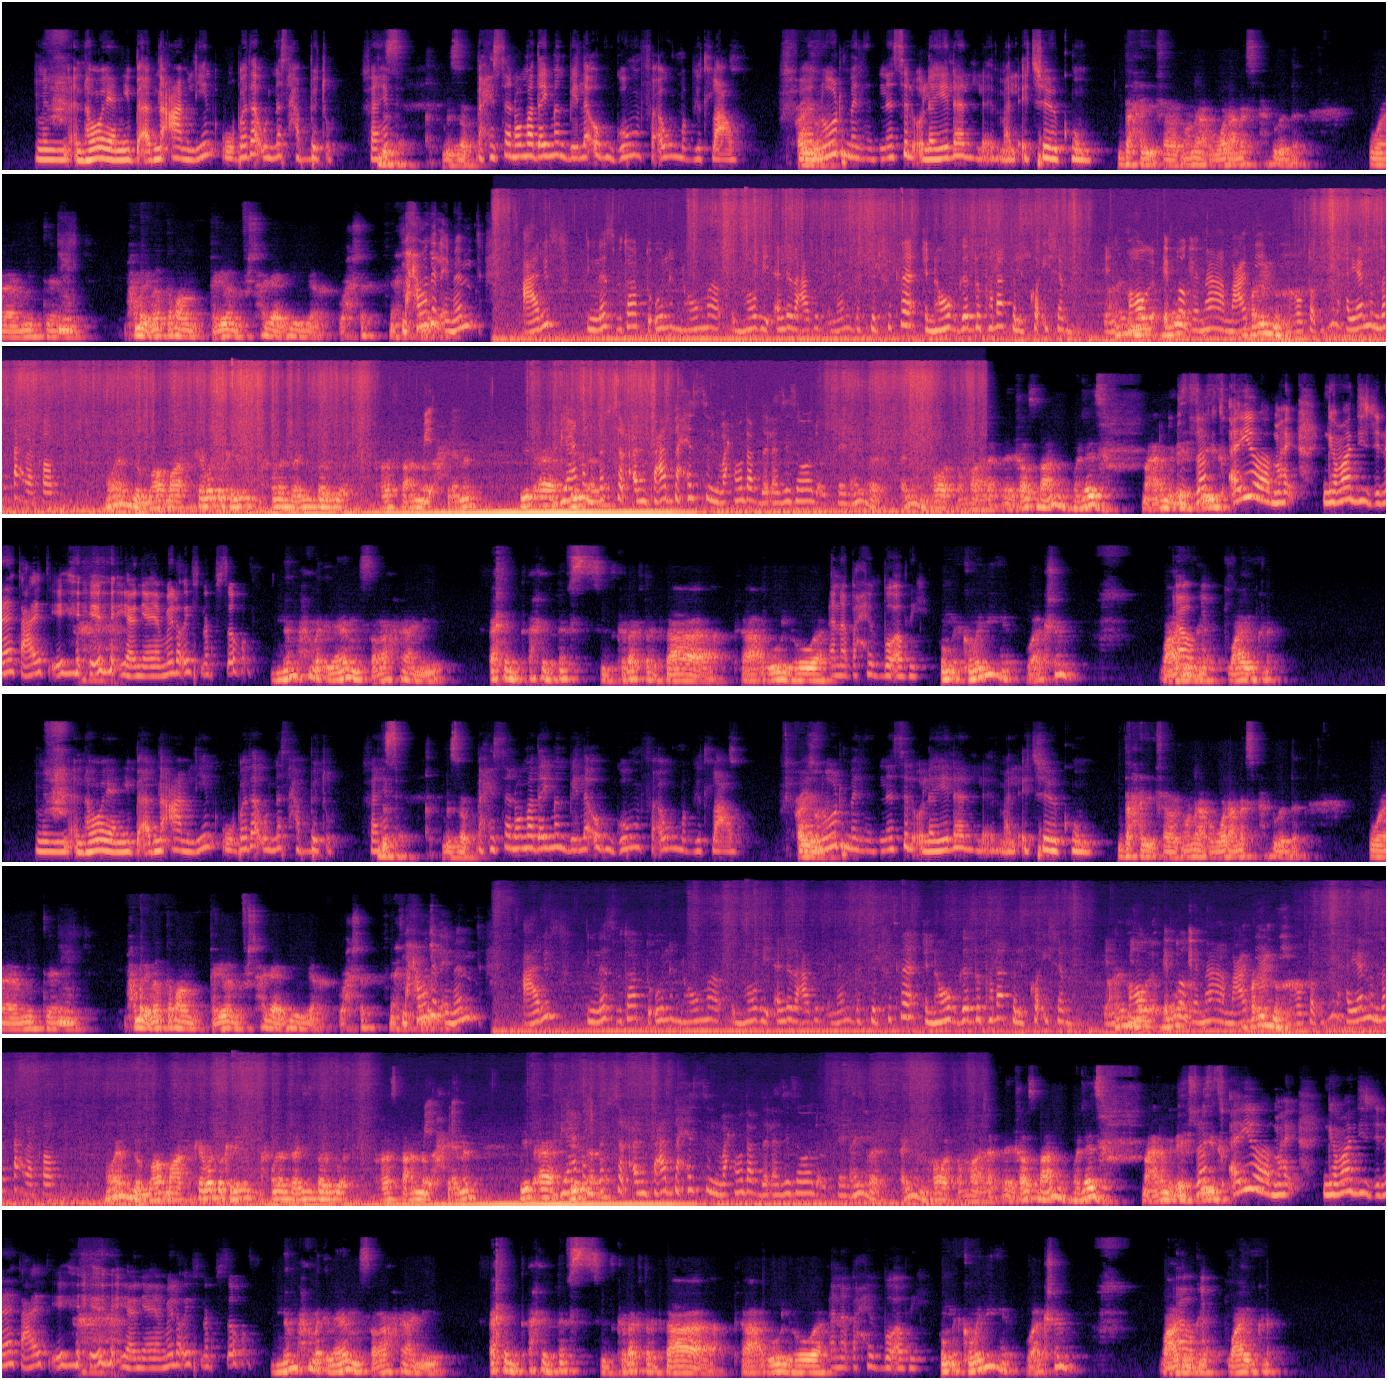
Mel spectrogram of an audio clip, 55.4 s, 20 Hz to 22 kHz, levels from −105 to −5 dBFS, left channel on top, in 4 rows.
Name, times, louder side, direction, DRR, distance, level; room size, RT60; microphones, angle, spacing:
voice 1, 0.3-3.3 3.7-3.9 4.7-7.3 7.8-10.9 14.4-14.6 17.8-28.2 31.8-32.0 33.2-36.2 39.3-43.9 49.8-50.7 53.2-53.5, left 3 dB, 60° left, 12 dB, 0.8 m, -29 dB
voice 2, 4.4-4.7 7.9-8.3 11.2-13.0 13.7-14.6 15.1-18.2 24.9-25.8 26.2-26.9 28.7-32.4 32.8-33.8 36.1-39.9 42.2-42.7 44.2-45.9 46.4-49.8 50.9-52.3 52.5-52.6 53.1-54.2, equal, 30° right, 2 dB, 2.2 m, -27 dB
sound 1, 18.7-37.5, left 4 dB, 90° left, 0.6 m, -30 dB
10.5 x 6.4 x 4.8 m, 0.38 s
head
